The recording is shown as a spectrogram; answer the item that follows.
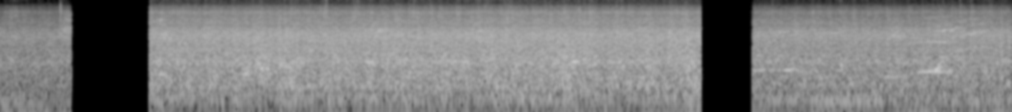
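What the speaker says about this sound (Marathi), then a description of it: "फक्त नॉर्मल पाऊस पडतोय बारीक" Steady light rain patters continuously in an open space onto heated ground, a soft even hiss with scattered drops, interrupted by two brief gaps of silence.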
